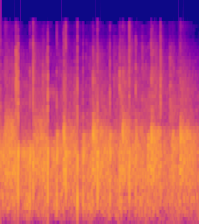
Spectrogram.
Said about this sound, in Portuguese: Eu vou pedir uma salva de palmas pelo teu trabalho.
